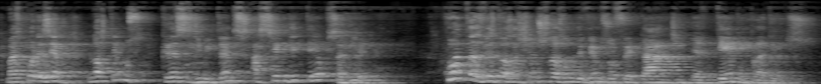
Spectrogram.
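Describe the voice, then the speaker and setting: A man preaching a sermon as pastor, telling a personal testimony in an animated, storytelling way, heard in a church sanctuary. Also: high-pitched, normal speed, slight background noise. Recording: very echoey church hall, distant mic.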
